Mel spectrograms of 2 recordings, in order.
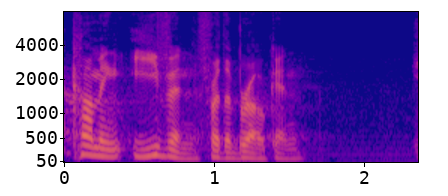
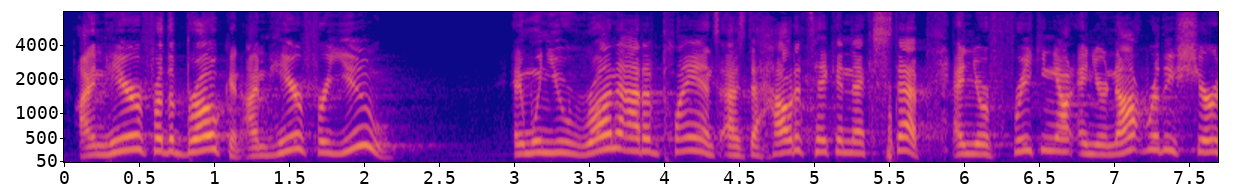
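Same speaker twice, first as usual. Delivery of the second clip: raised, pressing sermon voice, pleading hard; fervent preaching; 6 semitones higher, 5 dB louder than usual. Acted. Pastor to struggling Christians, fervent preaching. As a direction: preach it out with urgency.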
